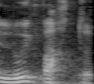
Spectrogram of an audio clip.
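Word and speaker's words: Louis Pasteur: বলা হয়েছে লুই পাস্তুর, এটা একটি ইংরেজি শব্দ, আমাদের উচ্চারণ করতে হবে লুই পাস্তুর।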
